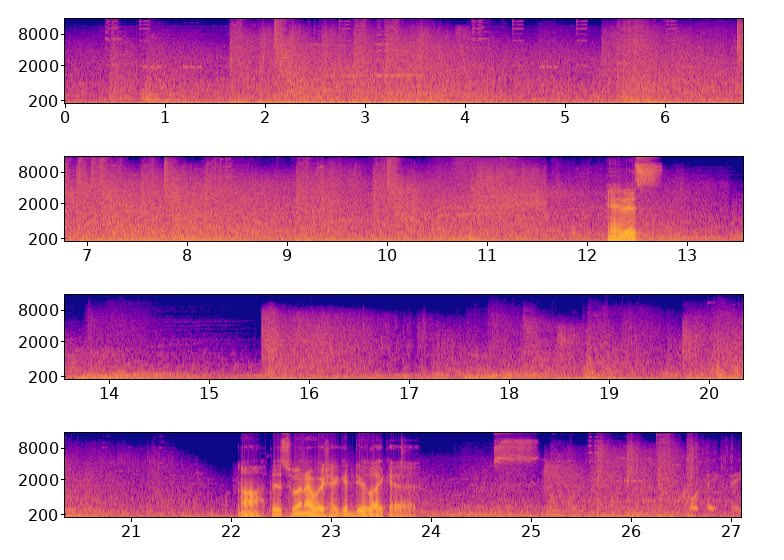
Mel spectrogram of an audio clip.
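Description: Mechanical thrusters roar.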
